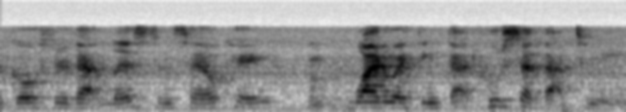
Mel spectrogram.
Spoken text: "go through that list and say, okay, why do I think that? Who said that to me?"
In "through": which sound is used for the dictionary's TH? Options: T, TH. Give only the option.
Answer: TH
